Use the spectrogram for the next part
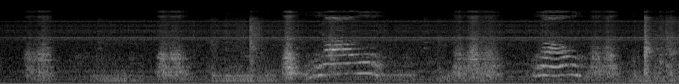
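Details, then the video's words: Indoor pet cat Gertrude giving two bent, whiny meows, the second one longer, after her owner's soft blowing noises and a spoken prompt, over a constant low hum. "Hysterical Talking Cat"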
